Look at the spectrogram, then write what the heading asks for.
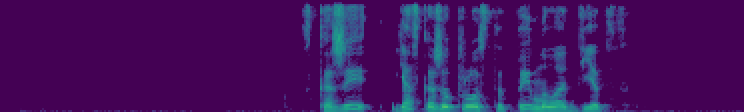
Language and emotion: Russian, positive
